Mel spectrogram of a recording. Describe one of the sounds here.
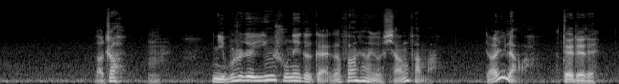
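A middle-aged man speaks with animation, asking questions.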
